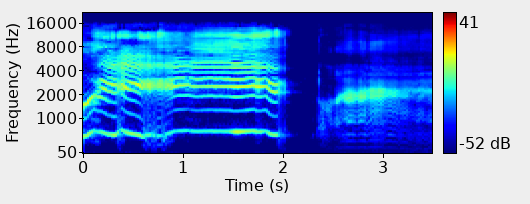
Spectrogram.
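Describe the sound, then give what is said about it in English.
A person lets out an imitation scream: a loud, high-pitched, wavering wail held for about two seconds, then a brief pause and a shorter, raspier cry. “Scream.”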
